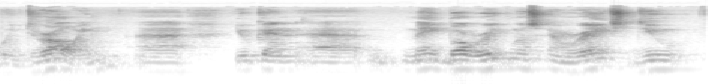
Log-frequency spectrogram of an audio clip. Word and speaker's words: Borborygmos: Then we have the original guy who's not enraged, and I still don't know how to pronounce it, so you're going to have to say it for me again. Borborygmos.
